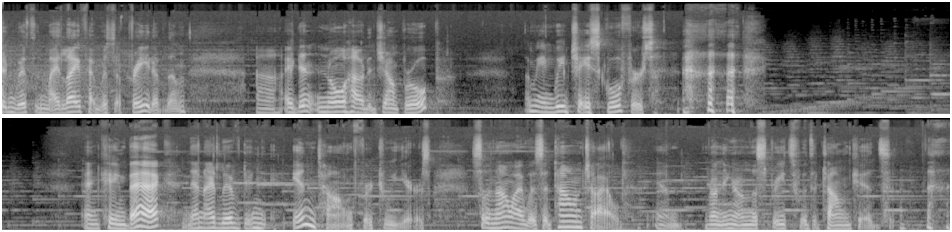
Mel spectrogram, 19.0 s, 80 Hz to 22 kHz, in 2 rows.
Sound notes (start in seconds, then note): 6.8 laughs; 8.0 soft music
